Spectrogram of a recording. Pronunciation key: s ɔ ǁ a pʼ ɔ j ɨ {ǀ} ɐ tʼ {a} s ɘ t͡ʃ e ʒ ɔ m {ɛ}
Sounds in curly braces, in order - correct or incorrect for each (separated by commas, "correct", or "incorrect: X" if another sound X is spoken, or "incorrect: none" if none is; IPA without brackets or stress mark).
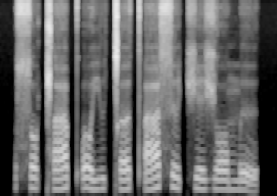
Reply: correct, correct, incorrect: ɘ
